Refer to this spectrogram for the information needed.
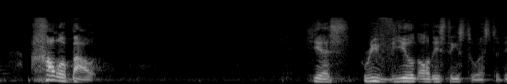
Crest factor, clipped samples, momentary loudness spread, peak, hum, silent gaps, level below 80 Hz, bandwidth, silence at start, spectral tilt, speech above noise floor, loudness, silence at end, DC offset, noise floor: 20 dB; under 0.1%; 12 LU; -10 dBFS; none; none; -80 dBFS; 9.6 kHz; 0.3 s; -5.5 dB/octave; 41 dB; -28 LUFS; 0.05 s; under 0.1%; -69 dBFS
